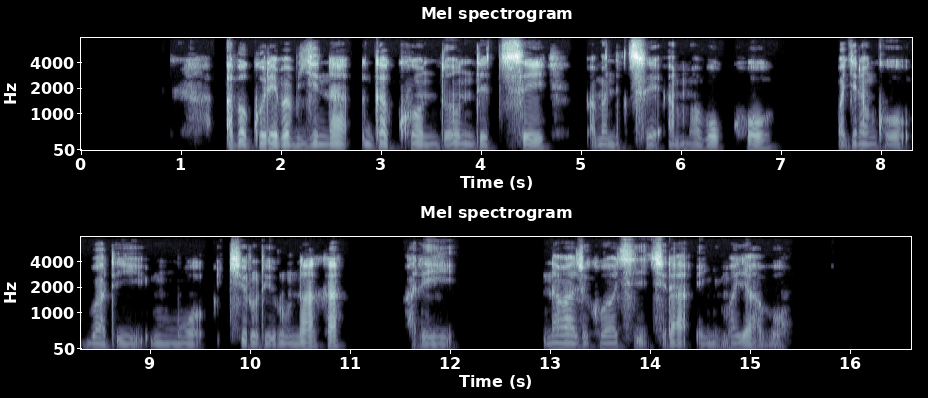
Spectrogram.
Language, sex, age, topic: Kinyarwanda, male, 18-24, government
